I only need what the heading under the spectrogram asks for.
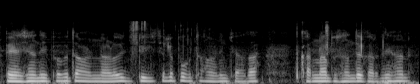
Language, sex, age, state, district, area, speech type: Punjabi, male, 18-30, Punjab, Shaheed Bhagat Singh Nagar, urban, spontaneous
